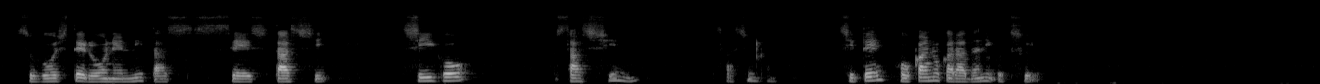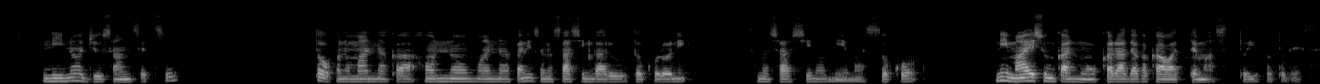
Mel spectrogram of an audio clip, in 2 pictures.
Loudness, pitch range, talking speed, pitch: -32 LUFS, 130-160 Hz, 200 characters per minute, 135 Hz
